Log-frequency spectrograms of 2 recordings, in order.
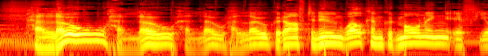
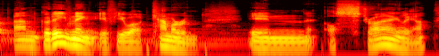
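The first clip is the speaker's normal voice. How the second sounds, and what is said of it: Poor put-on Australian accent. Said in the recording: “I just tried to do an Australian accent. It was really bad.”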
